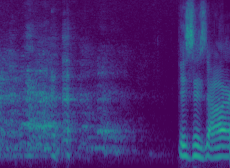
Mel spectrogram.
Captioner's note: laughter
